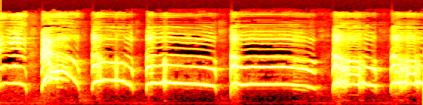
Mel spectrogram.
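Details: Adorable puppies howling together: a string of clear, tonal howls, some steady and some rising then falling, each lasting half a second to over a second with brief gaps between.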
